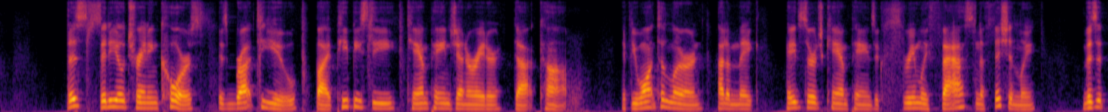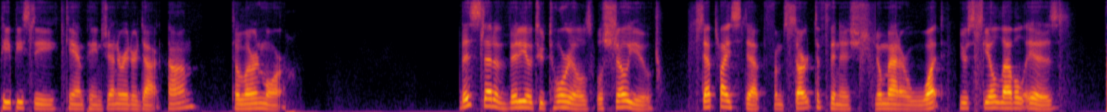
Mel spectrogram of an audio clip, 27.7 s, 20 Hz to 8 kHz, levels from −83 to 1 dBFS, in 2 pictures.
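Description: The sender's voice detector likely switched transmission on and off repeatedly, causing sound chopped by the voice detector from 0.0 to 14.3 s, 15.9 to 19.9 s and 21.3 to 27.7 s. About 4.0 s, 2.7 s and 1.9 s of sound were replaced by comfort noise, so the audio cuts in and out.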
